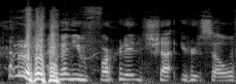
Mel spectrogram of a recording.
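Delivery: loud laughing roast; real laughing mockery; laughing tease. Real, not acted. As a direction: shout it through laughter. Roasting teasing co-host laughing.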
